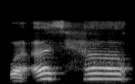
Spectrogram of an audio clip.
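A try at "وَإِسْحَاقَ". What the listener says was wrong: Wa isha bukan wa asha.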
